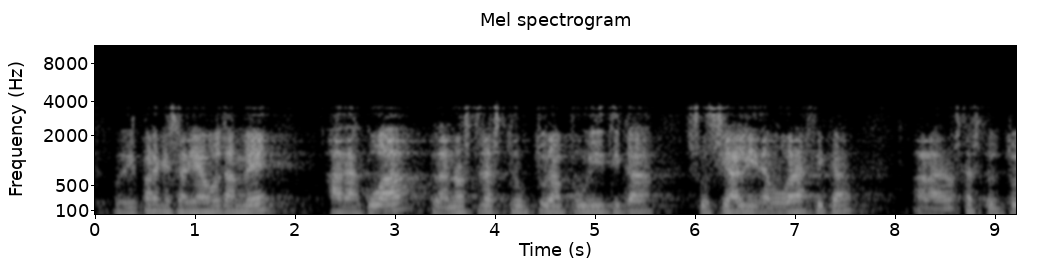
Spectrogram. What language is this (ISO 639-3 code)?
cat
